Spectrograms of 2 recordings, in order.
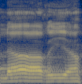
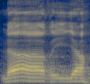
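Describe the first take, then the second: First: The word ends in a silent h sound. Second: The word ends in a silent h sound.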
